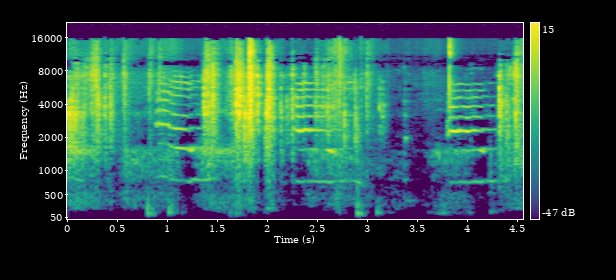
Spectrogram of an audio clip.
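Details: Three meows from a domestic cat, recorded on 3 April 2024: short, bright, wavering calls spaced over four seconds, with rustling, clicking and hissy noise bursts between them.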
